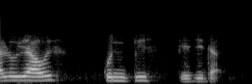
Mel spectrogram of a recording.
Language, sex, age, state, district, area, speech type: Manipuri, female, 60+, Manipur, Imphal East, rural, conversation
